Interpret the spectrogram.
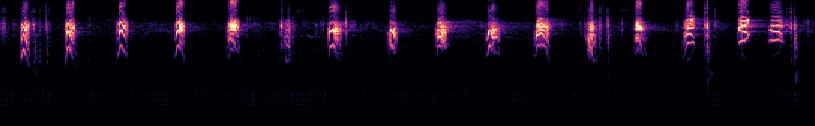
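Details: Learning long-tailed shrike from Lampung in ngriwik practice, giving harsh, scratchy notes repeated about three times a second in a steady chattering series.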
